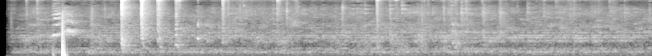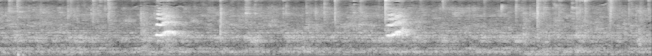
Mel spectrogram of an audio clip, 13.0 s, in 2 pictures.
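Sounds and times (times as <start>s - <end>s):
small birds chirping: 7.4s - 9.0s, 9.8s - 12.7s.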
